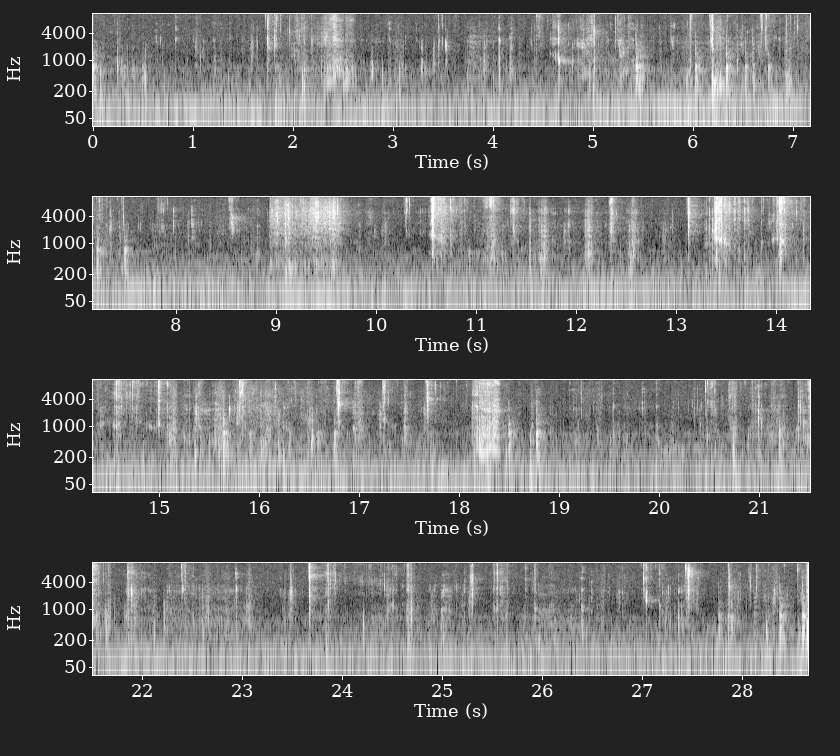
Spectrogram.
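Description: Close-miked eating: chewing and wet mouth smacks as rice soaked in kadhi and pakoras are eaten by hand, with fingers squishing the rice through the curry. Irregular small clicks and smacks, with a few louder ones.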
